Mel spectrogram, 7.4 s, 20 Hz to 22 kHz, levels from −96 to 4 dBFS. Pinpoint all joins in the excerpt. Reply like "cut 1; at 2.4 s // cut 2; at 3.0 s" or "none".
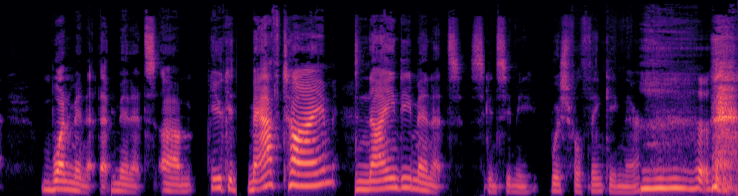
cut 1; at 1.1 s // cut 2; at 2.0 s // cut 3; at 2.4 s // cut 4; at 3.6 s // cut 5; at 4.9 s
